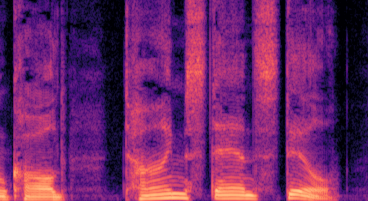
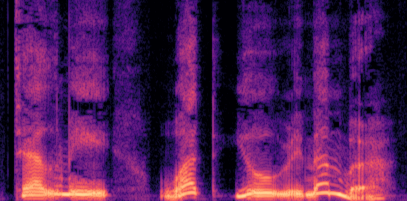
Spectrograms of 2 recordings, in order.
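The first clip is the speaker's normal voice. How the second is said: put-on very high, crackly, creaky old woman's voice. Reading a story aloud, the old woman speaks to the narrator, creaky old voice. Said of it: "she said in that creaky old voice".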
